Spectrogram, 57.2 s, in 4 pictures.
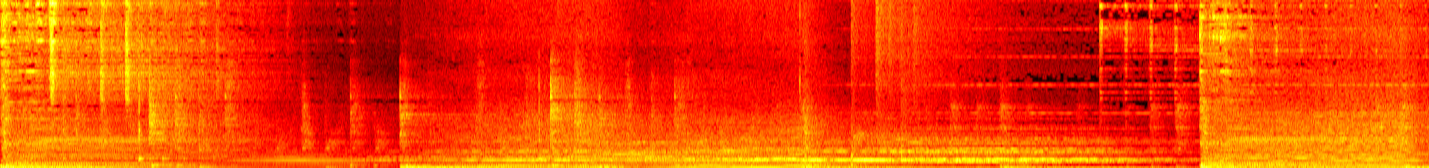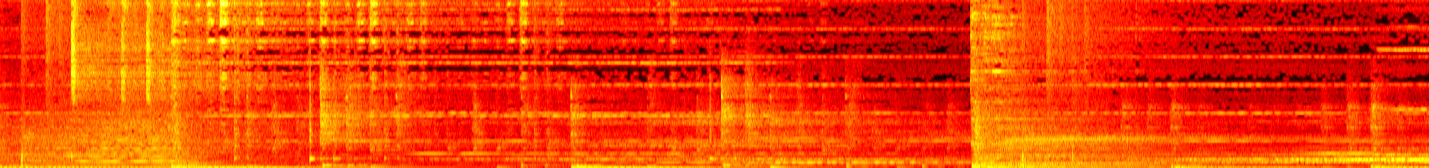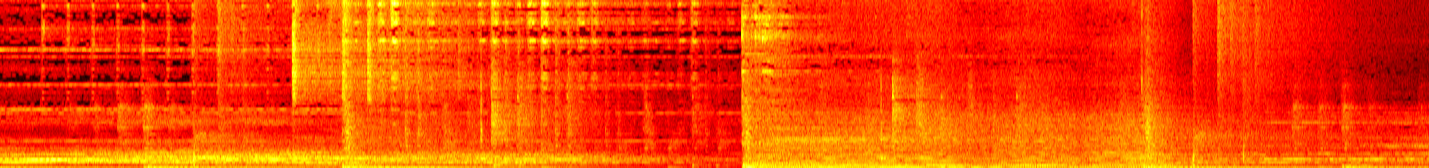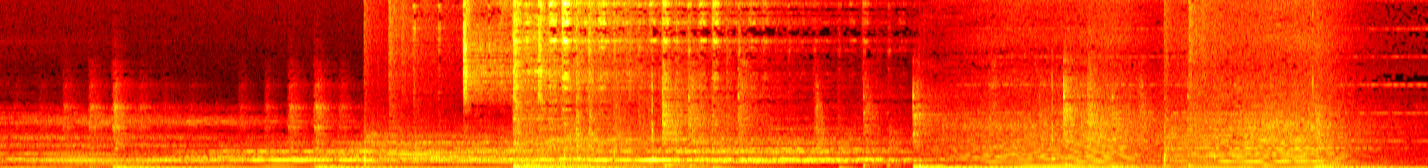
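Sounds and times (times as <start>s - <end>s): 
tense music, alternate version: 0.0s - 57.1s.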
